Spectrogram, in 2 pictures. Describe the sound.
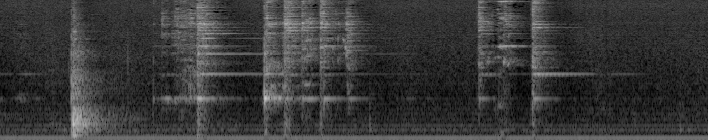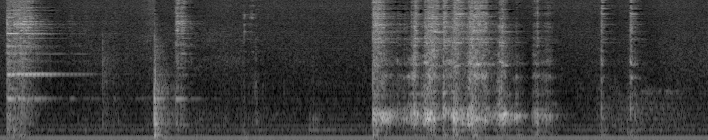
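Spoon clinks against cups and dishes as a drink is served with two spoonfuls of sugar. Many light, bright chinks and short rattles come in irregular bursts, faint, with no talk.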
